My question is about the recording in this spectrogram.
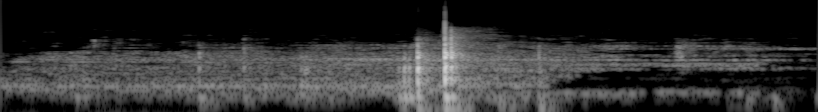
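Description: A plastic action figure being handled close to the microphone: a continuous rustle, with two sharp plastic clicks a fraction of a second apart about two seconds in.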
